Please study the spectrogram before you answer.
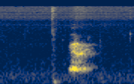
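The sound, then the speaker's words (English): A dog gives one short, faint bark, preceded by a soft thump, then quiet follows. “sorry, that's my dog.”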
